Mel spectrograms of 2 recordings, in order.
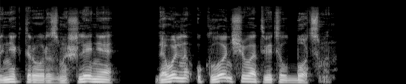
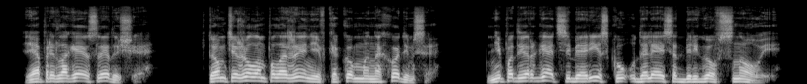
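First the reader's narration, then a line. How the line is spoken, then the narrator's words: Calm, confident. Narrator (Russian): начал спокойным и уверенным тоном Айртон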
